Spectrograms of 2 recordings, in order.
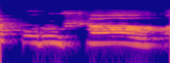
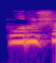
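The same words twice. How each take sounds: First: पुरुषा ending in a held aa; extra long aa. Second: Said in the usual way. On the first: Shown as a demonstration. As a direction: stretch the last vowel of पुरुषा. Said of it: "आ की मात्रा लगी है extra". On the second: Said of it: "पुरुष आदमी को कहते हैं".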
